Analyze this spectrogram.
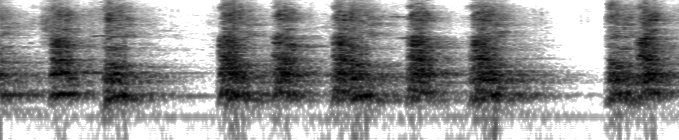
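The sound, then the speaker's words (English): Several dogs of all kinds in a dozen or so outdoor fenced-in cages at an animal shelter bark in overlapping bursts, about eight sharp barks in quick, uneven succession, loud and reverberant, with no talking. “Outside in a dozen or so fenced-in cages are the rest of the dogs. All kinds of dogs.”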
